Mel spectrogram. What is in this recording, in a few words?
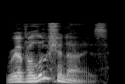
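"revolutionise", British English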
